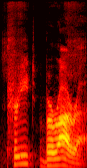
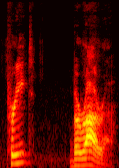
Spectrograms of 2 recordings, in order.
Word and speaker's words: Preet Bharara: you guys and and this is how you pronounce this individual's name uh here we go prit barara let's say it again PR barara that's close PR prit barara and I'll put the bar I'll put the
